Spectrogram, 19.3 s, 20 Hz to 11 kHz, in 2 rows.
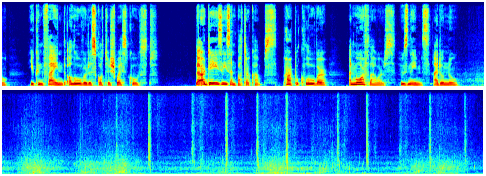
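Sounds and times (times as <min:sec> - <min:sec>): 
speech: 0:00.0 - 0:03.2, 0:03.9 - 0:09.2
waves rolling against a rocky shore on the Scottish west coast: 0:09.2 - 0:19.2.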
